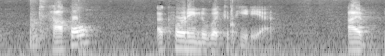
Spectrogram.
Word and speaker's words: tuple: know cuz the reason I remember how to say tpple is that it rhymes with couple which is also two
